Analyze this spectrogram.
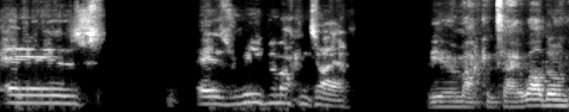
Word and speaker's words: Reba: Her name is Reba McEntire. Viva McEntire. Well done, Viva McEntire. Well, if I have mispronounced it, I will apologise.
